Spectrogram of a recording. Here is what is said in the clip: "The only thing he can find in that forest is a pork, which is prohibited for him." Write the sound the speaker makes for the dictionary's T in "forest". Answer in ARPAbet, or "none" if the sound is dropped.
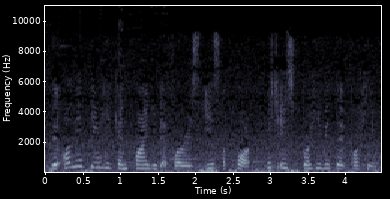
T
